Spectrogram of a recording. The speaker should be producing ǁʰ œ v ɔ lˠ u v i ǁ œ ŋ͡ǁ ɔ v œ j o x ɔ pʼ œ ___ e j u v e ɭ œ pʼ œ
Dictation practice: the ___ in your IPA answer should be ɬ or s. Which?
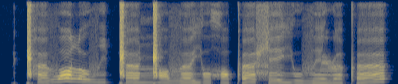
ɬ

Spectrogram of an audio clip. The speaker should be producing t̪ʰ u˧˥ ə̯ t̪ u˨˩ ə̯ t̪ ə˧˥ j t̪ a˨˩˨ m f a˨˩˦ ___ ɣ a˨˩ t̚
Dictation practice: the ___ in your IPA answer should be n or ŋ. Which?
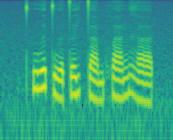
ŋ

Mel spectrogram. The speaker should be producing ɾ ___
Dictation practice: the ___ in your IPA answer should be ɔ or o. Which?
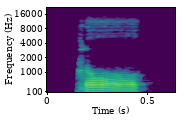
o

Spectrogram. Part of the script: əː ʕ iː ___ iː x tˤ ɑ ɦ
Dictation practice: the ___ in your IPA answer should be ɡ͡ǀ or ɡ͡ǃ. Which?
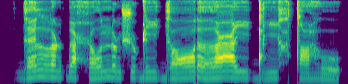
ɡ͡ǃ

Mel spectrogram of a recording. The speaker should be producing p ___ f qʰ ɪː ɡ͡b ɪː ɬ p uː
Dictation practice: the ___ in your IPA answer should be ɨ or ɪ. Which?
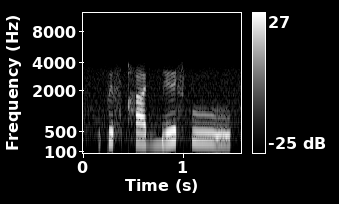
ɪ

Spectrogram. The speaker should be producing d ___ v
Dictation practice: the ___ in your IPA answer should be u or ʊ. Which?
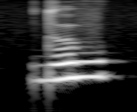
ʊ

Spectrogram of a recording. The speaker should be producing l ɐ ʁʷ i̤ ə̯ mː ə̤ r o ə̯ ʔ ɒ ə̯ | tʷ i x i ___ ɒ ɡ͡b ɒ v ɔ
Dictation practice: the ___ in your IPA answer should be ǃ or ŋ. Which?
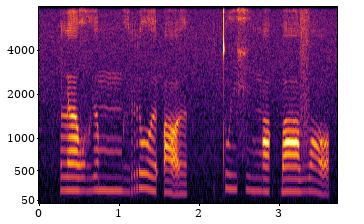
ŋ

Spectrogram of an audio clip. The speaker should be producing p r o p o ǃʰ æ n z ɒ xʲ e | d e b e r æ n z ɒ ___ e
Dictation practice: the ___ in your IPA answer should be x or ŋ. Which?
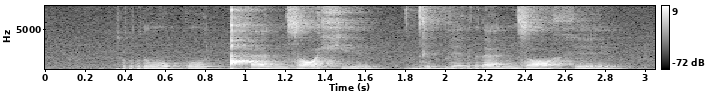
x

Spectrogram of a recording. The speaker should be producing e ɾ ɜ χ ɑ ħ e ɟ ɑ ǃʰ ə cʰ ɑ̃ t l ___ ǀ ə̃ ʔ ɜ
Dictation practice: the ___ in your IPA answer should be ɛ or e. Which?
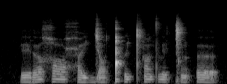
e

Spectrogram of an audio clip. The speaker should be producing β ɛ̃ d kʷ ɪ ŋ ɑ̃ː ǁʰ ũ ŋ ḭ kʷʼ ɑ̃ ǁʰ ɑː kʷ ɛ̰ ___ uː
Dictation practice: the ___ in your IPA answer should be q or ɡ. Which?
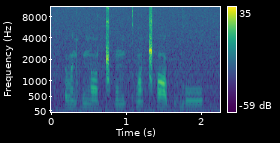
ɡ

